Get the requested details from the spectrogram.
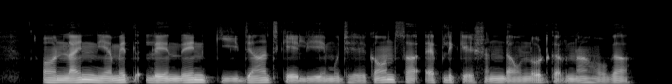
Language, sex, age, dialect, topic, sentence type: Hindi, male, 18-24, Marwari Dhudhari, banking, question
